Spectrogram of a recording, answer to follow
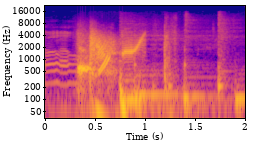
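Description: Cartoon sound effect: a quick springy 'boing' that glides up in pitch with a warble about half a second in, over background music holding a low bass note.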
